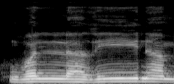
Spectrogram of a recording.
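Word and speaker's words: والذين: ہجے یوں کریں گے، واو لام زبر ول، لام زبر ل، ول، ذال یا زیر زی، والذی، نون زبر ن، والذین۔ نون ساکن یا تنوین کے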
